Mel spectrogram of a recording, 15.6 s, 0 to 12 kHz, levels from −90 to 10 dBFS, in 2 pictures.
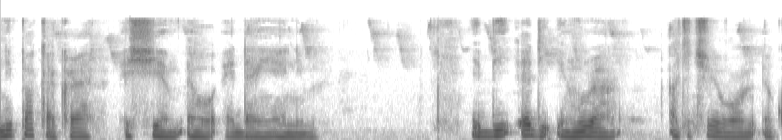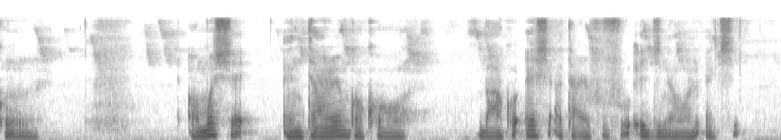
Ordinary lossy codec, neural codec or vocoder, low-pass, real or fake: AAC, 48 kbps; none; 7.2 kHz; real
